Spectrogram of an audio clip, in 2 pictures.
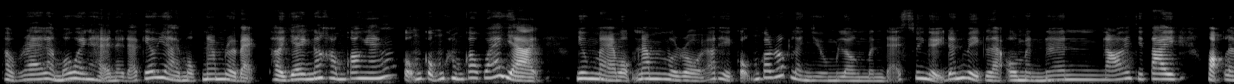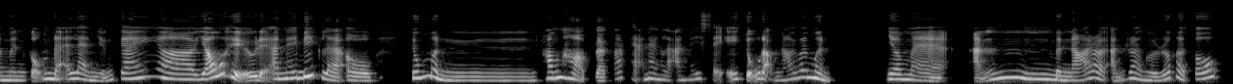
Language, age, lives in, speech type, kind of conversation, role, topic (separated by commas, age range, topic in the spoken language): Vietnamese, 30-34, Vietnam, conversation, advice, user, Làm sao để vượt qua cảm giác tội lỗi khi bạn chủ động chia tay và tự an ủi bản thân?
